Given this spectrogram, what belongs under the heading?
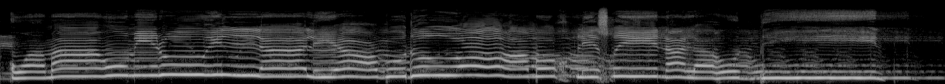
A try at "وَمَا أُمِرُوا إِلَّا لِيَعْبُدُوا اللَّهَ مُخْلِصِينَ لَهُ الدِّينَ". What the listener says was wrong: Good مگر تھوڑا سا اور رک کر. زیادہ بھی نہیں کھینچنا. اس سے کیا ہے آپ کا ٹیمپو خراب ہو جائے گا, تو آپ نے ٹیمپو کو برقرار رکھنا ہے.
